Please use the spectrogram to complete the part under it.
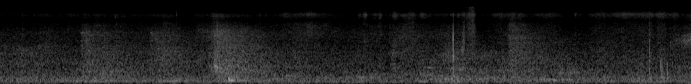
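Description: A man speaks calmly over a loudspeaker in a large echoing hall.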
